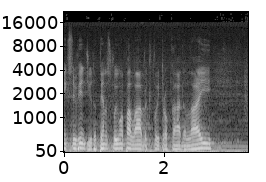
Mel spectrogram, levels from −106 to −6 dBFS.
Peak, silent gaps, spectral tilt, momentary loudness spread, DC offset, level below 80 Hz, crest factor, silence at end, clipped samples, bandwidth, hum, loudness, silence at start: -12 dBFS; none; -8 dB/octave; 11 LU; under 0.1%; -40 dBFS; 16 dB; 0 s; under 0.1%; 11.5 kHz; none; -29 LUFS; 0 s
